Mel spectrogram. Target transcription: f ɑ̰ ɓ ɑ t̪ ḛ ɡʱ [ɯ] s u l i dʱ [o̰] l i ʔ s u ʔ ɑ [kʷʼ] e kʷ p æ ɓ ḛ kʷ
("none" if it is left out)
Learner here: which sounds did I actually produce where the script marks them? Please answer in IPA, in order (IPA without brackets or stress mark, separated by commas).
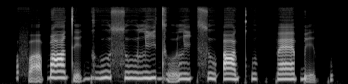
u, o̰, kʷʰ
